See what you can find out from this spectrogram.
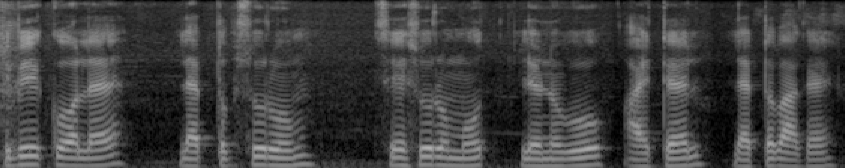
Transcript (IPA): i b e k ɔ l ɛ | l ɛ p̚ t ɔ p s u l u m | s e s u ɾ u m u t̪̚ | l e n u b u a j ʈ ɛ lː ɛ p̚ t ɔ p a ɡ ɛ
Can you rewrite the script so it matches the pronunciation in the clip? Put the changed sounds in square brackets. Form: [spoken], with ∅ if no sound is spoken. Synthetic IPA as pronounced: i b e k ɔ l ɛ | l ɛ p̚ t ɔ p s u [ɾ] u m | s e s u ɾ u m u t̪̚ | l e n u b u a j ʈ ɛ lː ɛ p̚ t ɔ p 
